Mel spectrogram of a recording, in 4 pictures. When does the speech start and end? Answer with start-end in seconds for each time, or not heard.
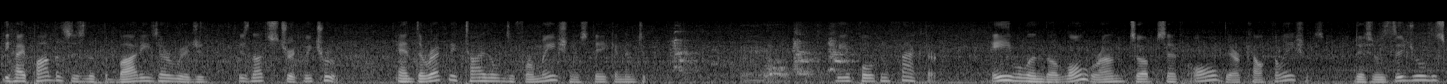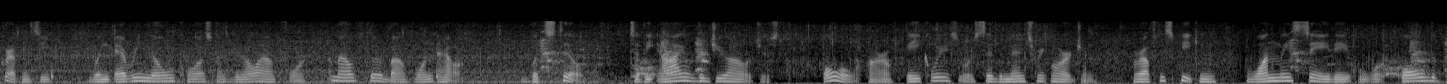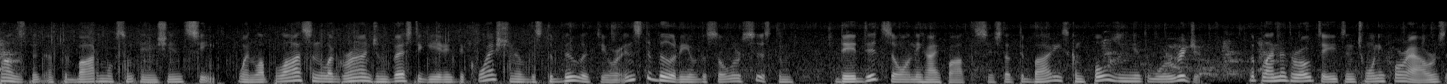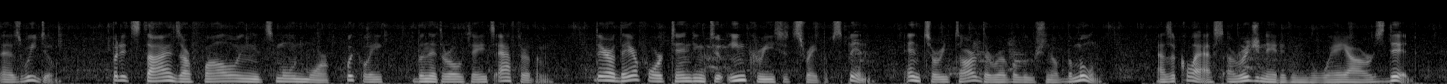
0.0-6.5, 8.3-57.6.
